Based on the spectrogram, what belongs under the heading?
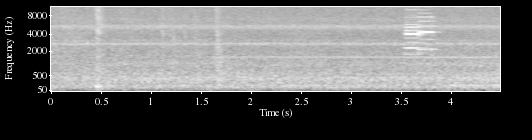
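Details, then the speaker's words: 38" Homestead Geneva Homestar ceiling fan with Intellitouch-style electronic control, on a fast speed: even low airflow hum with short electronic chirp from the control; fan spinning steadily fast. "Even faster. We're at 1 amp."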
